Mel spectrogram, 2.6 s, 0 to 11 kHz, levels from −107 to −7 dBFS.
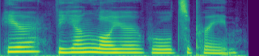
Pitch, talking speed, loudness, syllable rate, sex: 220 Hz, 140 wpm, -16 LUFS, 4.7 syllables/s, female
